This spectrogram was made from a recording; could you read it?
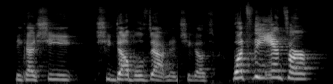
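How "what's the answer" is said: insistent, very loud, high-pitched voice. Retelling how the mom doubled down on her question, very loud. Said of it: "very loudly".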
